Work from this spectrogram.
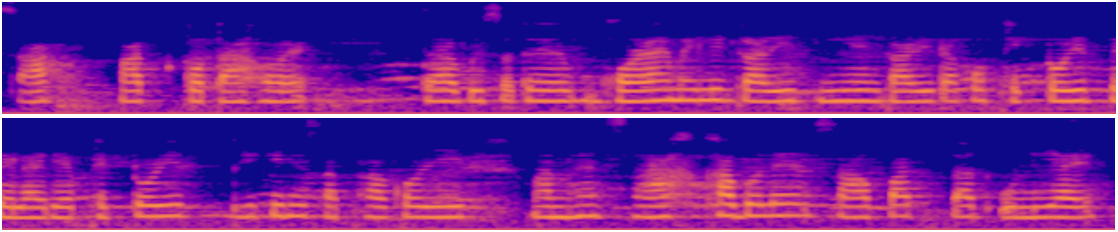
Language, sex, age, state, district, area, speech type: Assamese, female, 30-45, Assam, Charaideo, urban, spontaneous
